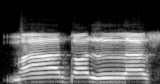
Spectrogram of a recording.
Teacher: coba ditebalkan huruf dhad, huruf gha juga ghawa ditebalkan ya. Ma dhalla Bukan dol.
